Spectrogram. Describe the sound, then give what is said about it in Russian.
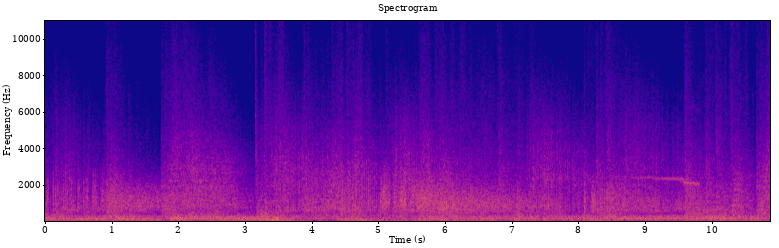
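A long row of black metal barrels exploding one after another beside a railway wagon hit by a bomb: a continuous loud roar of booms and blasts, with several sharper bursts breaking through the dense rumble. “Упавшая бомба взрывает вагон, стоящий около длинного ряда черных металлических бочек. Одна за другой бочки взрываются, выбрасывая высоко вверх большие огненные всполохи.”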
